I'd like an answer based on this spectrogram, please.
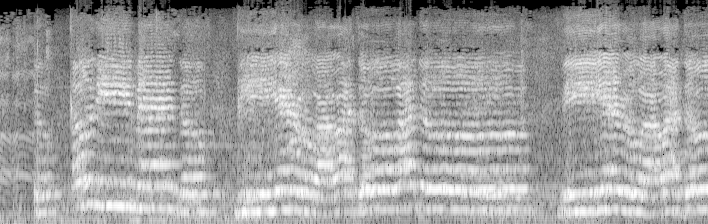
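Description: A group of children singing a thanksgiving song together in three long phrases of held notes.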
